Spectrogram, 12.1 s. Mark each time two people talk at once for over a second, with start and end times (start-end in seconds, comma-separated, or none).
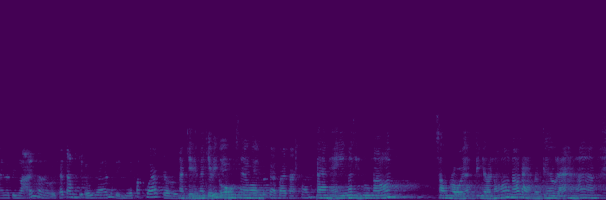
4.0-5.3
